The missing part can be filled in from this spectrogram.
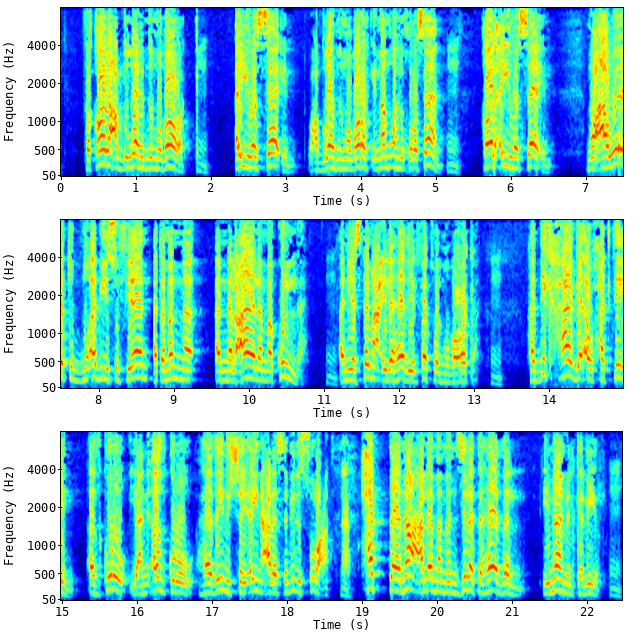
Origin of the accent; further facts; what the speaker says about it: Egypt; هو إحنا كمصريين المصريون بفضل الله أصحاب طيبة،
